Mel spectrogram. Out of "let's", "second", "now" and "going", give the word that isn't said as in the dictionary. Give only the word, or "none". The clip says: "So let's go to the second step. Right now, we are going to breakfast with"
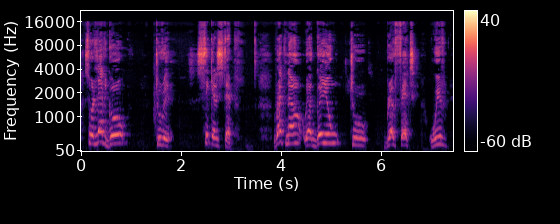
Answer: let's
